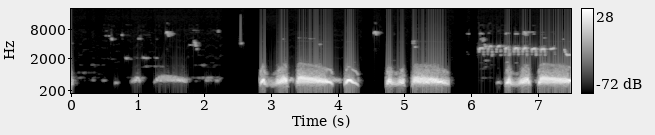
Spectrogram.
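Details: Spotted dove: a faint soft coo, then loud hollow phrases of short and long coos repeating, with thin high chirps from small birds near the end.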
